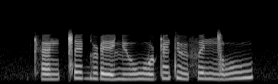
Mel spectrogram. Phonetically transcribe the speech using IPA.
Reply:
ʈʰ ɛ̃ ŋ ǁ e ɡ y ɽ e lʲ u w u ʈ ẽ t ʉ f e ŋ͡ǀ u

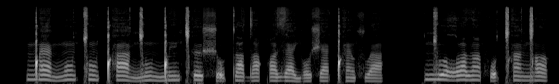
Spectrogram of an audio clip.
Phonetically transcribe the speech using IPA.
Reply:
ŋ͡ǃ æ˥˩ ŋ õ˥˧ ǀ õ˥˩ ǃʰ a˥˩ ŋ͡ǀ ũ˥˩ ŋ͡ǃ ĩ˥˧ ǀʰ ø˥˧ ʃ o̰˥˧ tʷ æ˥˧ dˤ i˥˩ qʷ i˥˧ z æ˥˩ j o˥˧ ʃ æ˥˧ ǃʰ æ̃˥˧ sʷ a˥˧ | ŋ͡ǀ u˥˩ ʁʷ i˥˧ ðˤ ĩ˥˩ f o̰˥˩ ǀʰ ã˥˧ ŋ͡ǀ ʌ˥˩

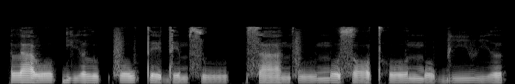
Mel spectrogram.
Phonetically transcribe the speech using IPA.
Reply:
l a˥˨ ʋ oː˥˨ k̚ j i˧ ə̯ l u˧ k̚ f o˧˥ w t̪ e˧˩ d e˩˧ m s u˩ | s aː˩ n f uː˩˧ m o˥˨ s ɔː˧˩ t̪ʰ oː˧˥ n m o˧˩ b iː˧˥ ʋ i˧ ə̯

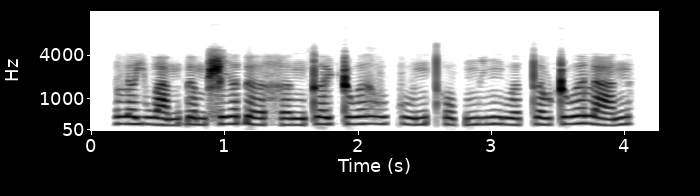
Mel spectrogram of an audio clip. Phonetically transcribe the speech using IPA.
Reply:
l ə˧ j w a˨˩˨ m ɗ ə˨˩ m ʂ i˧˥ ə̯ ɗ əː˨˩ h əː˨˩ ŋ t̪ əː˧ j ʈ u˧˥ ə̯ ɣ u˧˥ k u˨˩˦ n t̪ʰ o˨˩ p̚ m i˨˩˦ ŋ u˨˩˨ ə̯ t̪ ə˨˩ w ʈ u˧˥ ə̯ l a˨˩˦ n

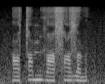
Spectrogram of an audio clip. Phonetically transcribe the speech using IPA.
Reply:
ə tˤ a m ʎ a sˤ æ zˤ e ɳ

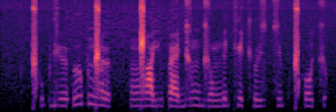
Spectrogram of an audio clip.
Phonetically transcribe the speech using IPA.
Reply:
ǁʰ u p ɡʲ øː ʔ ɯː p ŋ͡ǁ ø | ŋ͡ǁ ɑ j i p æ d͡ʒ o ŋ d͡ʒ o ŋ ɽ i kʲ æ t͡ʃ ɽ y z t͡s y p ǁʰ o t͡ʃ

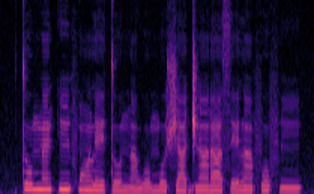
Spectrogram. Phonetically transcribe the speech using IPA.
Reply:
t o˦ m ɛ̃˦ k ĩ˦ f ɔ̃˦ l e˦˨ t o˧ n ã˨ w o˨˦ m o˦ ʃ a˦ d͡ʒ ã˦ ɾ a˦˨ s e˨˦ l ã˧ f o˦ f ĩ˧

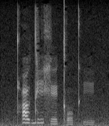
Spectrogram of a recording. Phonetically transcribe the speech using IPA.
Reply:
qʰ u˦ d i˦ x e˨ kʼ o˨ kʰ i˨

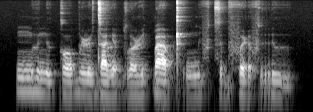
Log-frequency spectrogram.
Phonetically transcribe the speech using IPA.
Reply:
ŋ͡m ɯ n ɯ k ɔ b ə ɭ ɯ d a l ɛ b l ɔ ɭ i k͡p a b ʈʰ ə ŋ͡m i f t͡s ə b f ə ɽ ə f r ɯ

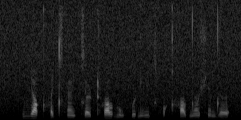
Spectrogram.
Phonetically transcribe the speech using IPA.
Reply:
ʎ ɜ qʰ ʌ cʰ ɛ̃ ɪ̯ c ə ʊ̯ ʈʰ ə lˠ b ə̃ kʷ ʌ ɖ ə̃ ɳ ə̃ c p ə qʰ ɪ lˠ d ə̃ ʊ̯ ʃ ɛ̃ d ə

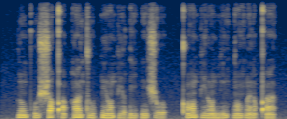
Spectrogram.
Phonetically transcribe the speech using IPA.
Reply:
ɾ ũ pʼ u ʃ ɔ qʼ ɔ̃ q ũ t u pʲ ɔ̃ pʲ ɔ ɗ i ʔ ĩ ʃ o | kʼ ɔ̃ pʲ ɐ ɾ ɔ̃ bʲ ẽ k͡p ɔ̃ k͡p ɐ̃ ɾ ũ qʼ ɐ̃

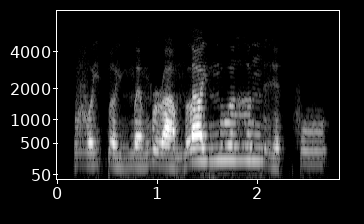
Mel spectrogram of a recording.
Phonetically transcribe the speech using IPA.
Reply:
v ə˧˥ j ɓ ə˨˩ j m ɛ˨˩˦ m ɹ a˨˩˨ m l a˧ j n u˧ ə̯ ɣ ə˧ ŋ ɣ e˨˩ t̚ f u˧

